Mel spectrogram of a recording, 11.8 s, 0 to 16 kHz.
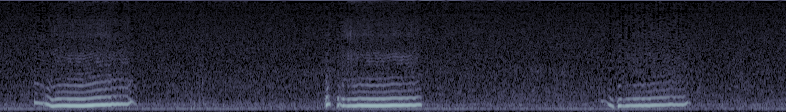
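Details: Sleeping cat snoring: three drawn-out, humming, tonal snores, about 14 breaths a minute, with quiet pauses between them.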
